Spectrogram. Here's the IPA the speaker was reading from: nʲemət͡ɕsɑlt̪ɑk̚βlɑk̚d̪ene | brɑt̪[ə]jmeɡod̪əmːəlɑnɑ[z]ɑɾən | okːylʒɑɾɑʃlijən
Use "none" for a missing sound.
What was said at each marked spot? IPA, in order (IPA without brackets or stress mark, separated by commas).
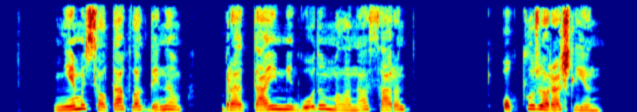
ɑ, s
